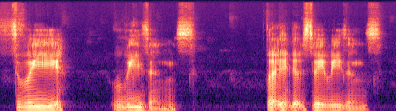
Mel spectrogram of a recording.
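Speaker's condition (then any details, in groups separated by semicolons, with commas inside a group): Spinal muscular atrophy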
